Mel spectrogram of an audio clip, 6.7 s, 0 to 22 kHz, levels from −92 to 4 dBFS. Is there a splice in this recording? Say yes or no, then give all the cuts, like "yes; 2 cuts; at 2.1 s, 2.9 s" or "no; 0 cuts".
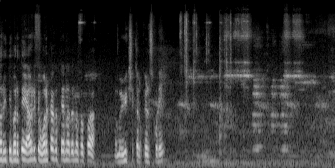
no; 0 cuts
